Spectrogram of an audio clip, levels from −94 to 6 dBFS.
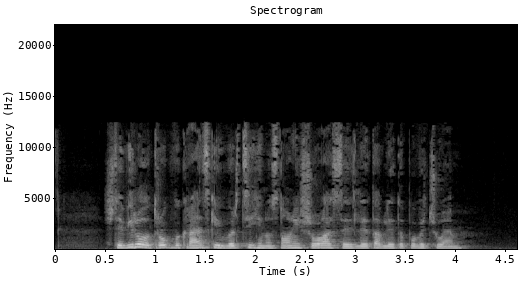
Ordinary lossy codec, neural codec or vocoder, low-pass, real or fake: AAC, 32 kbps; vocoder, 44.1 kHz, 128 mel bands every 256 samples, BigVGAN v2; 19.8 kHz; fake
